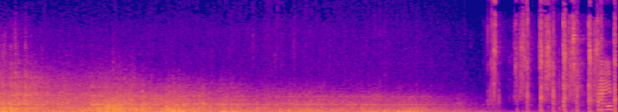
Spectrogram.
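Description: A rumbling, rain-like wash of noise that fades away over about five seconds. Near the end comes a quick run of sharp clicks from tarot cards being shuffled.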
